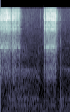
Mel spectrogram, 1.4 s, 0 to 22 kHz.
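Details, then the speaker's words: Craftsman CMMT82111 180-tooth 3/8" drive ratchet, reassembled after total teardown with thread locker: two short bursts of fine, fast, crisp high-pitched clicking as handle swings; ratchet works normally, with fairly tight back drag. "Okay, let's see if it's ratcheting. Switch it back and forth. It's ratcheting. You can hear how it sounds."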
